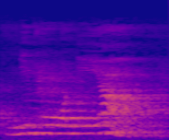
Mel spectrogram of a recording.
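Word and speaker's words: pneumonia: उसी तरह से पी एन ई यू एम ओ एन आई ए, यहाँ पी एन कॉम्बिनेशन है, पी इस वर्ड के बिगिनिंग में है इसलिए पी साइलेंट होगा, इसका सही प्रोनाउंसिएशन हो जाएगा निमोनिया।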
